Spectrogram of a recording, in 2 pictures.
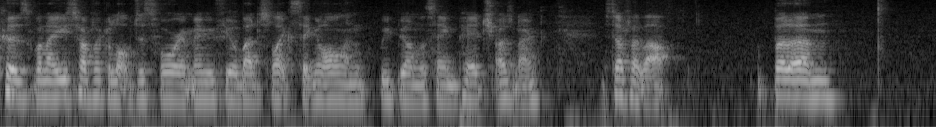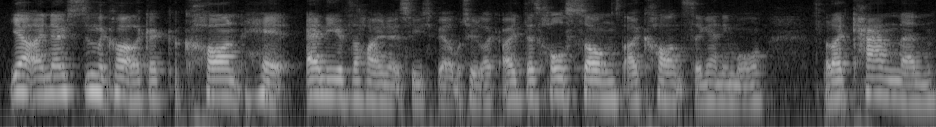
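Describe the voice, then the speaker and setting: The speech runs at a very fast pace with fairly even intonation over noticeable background noise. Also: man, fairly high pitch for a man. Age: young. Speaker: vlogger. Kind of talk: casual chat. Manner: halting.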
